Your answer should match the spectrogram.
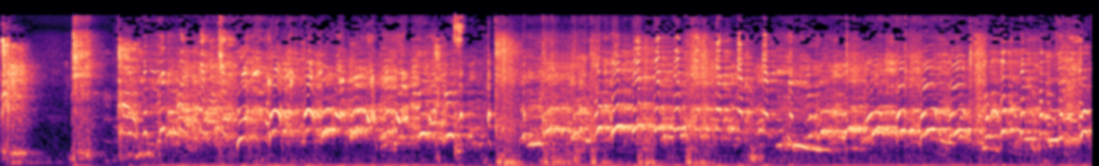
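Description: A man laughing hard and without a break, starting about a second in after a couple of short bursts of sound.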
